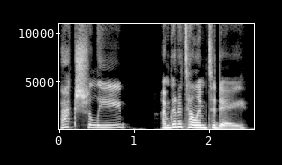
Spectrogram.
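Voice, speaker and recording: A woman voicing a brash, sharp-tongued mother in a comic dub, blunt and sardonic. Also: fairly high pitch, lively intonation, moderate pace, very noisy, lightly acted. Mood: nervous.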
